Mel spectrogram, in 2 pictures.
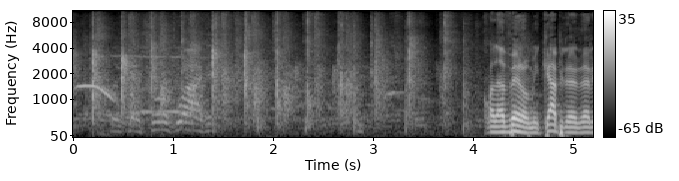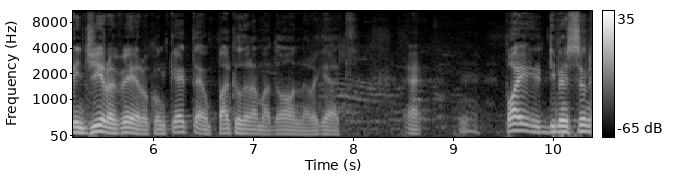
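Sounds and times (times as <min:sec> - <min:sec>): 
crowd whooping and cheering: 0:00.0 - 0:01.4
audience clapping: 0:00.0 - 0:04.5
speech: 0:00.8 - 0:02.4, 0:04.2 - 0:10.3.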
